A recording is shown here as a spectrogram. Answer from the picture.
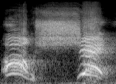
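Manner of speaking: high, loud startled cry; loud scared curse; frightened yelp. Retold or imitated. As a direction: shriek at the zombie baby. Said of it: "I was like".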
